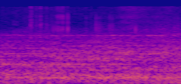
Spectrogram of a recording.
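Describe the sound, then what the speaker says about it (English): Steady engine drone of an airplane passing over near an airport, a continuous low rumbling roar heard alone. "one of the downsides of living by an airport is you got to compete with the airplane's noise sometimes"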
